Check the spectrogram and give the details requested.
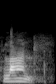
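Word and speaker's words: plant: என் டி நவுனும் அதான் பிளான்ட் பி எல் ஏ என் டி அது பிளான்ட்ன்னு சொல்லக்கூடாது பிளான்ட்ன்னு பி எல் ஏ என் டி பிளான்ட் பிளான்ட் demand command எல்லாமே ஆ என்றுதான் உச்சரிக்க வேண்டும் பிரிட்டிஷ் இங்கிலீஷில் ரைட் சோ பட் ஜெனரலா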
